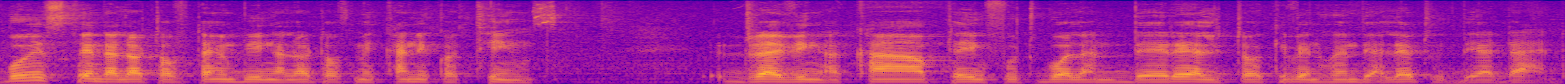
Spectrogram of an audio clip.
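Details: Adult male speaker; Fluent conversational speech.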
